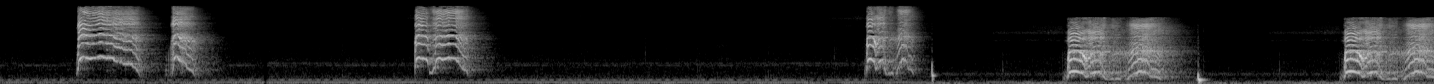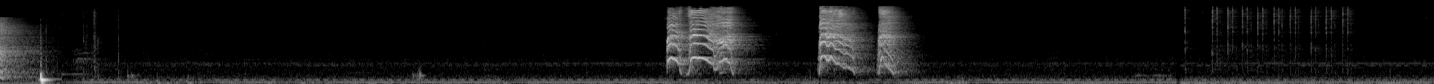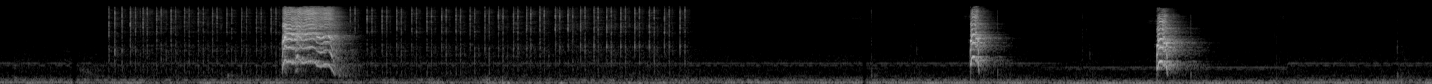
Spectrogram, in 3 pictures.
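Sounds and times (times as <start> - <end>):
electrical hum: 0.0 - 43.0
clockwork toy clicking whirr: 26.2 - 28.0, 29.7 - 35.7.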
